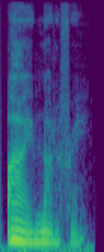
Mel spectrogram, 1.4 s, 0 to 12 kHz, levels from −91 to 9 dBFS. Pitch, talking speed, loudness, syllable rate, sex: 95 Hz, 175 wpm, -19 LUFS, 4.9 syllables/s, male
